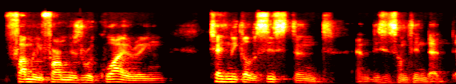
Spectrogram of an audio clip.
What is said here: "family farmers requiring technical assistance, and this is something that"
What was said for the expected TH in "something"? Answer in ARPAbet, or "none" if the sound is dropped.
TH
